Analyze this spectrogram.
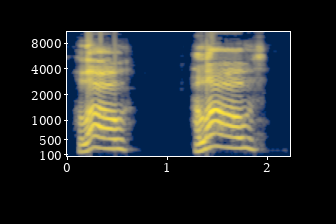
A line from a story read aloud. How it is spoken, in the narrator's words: Bob shouted a few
